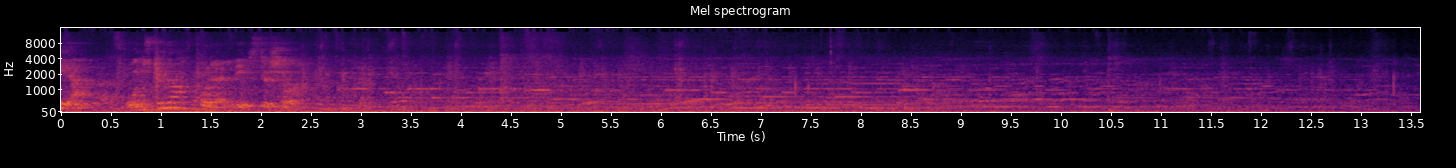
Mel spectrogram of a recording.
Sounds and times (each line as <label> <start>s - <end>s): speaker advertisment 0.0s - 8.8s
people 0.0s - 13.5s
